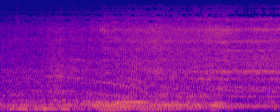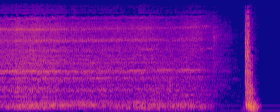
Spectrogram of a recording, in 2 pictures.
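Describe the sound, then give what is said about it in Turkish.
A minibus engine idles with a steady low rumble and hum for several seconds, then fades before a single sharp, loud thunk of the minibus door shutting. “Minibüsümüz bu mu? Rengi ne güzel.”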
